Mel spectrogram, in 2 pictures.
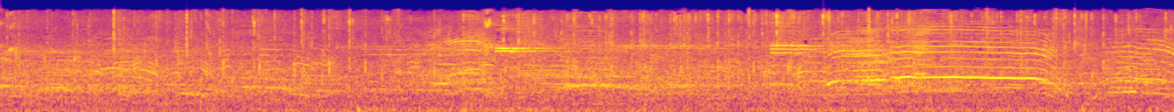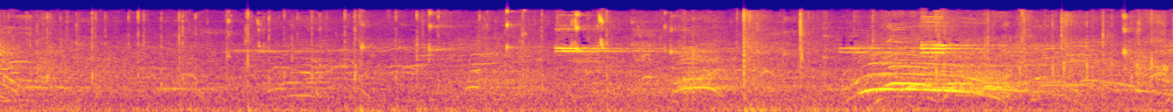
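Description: Young boys shout and cheer in a large echoing hall.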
